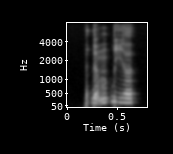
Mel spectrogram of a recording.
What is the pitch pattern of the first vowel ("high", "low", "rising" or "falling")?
rising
